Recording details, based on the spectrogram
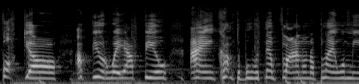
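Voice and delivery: mock stubborn, defensive tone. Retelling a woman's reply to people calling her racist: imitating her defensiveness. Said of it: "she was real defensive".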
